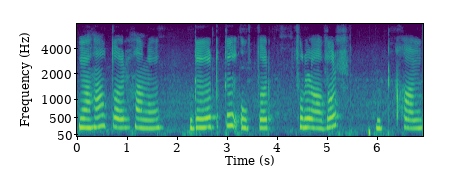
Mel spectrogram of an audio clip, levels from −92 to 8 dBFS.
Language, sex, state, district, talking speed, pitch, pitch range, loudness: Hindi, female, Punjab, Fazilka, 70 wpm, 235 Hz, 225-250 Hz, -14 LUFS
